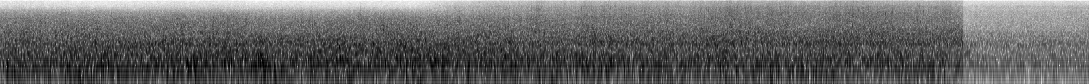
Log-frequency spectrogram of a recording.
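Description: Steady rush of a shallow, clear stream running over a stony riffle. About twelve seconds in it drops suddenly to a softer, quieter water sound.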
